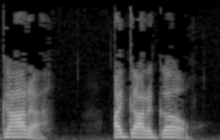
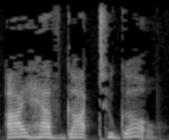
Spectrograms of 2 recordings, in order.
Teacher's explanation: When we pronounce them together, the T in American English changes to a D. · Shown in: first take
